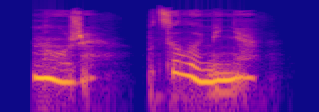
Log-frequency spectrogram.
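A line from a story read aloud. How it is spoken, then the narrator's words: Whisper. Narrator (Russian): шепнула я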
